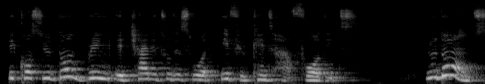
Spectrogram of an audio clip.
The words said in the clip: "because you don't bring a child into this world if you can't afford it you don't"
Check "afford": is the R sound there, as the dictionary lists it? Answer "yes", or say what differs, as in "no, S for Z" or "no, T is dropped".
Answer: no, L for R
